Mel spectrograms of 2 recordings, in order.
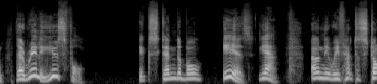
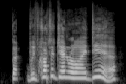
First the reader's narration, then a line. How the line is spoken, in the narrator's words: she added hastily, seeing the look on Harry's face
